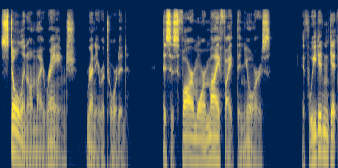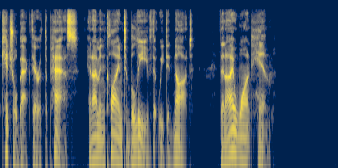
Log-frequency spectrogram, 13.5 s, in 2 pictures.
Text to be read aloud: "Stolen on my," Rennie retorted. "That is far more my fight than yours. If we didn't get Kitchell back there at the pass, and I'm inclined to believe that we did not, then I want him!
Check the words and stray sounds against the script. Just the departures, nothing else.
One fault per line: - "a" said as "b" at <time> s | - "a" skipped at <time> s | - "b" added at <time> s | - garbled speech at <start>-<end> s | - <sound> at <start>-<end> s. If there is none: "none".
- "range" added at 0.8 s
- "That" said as "This" at 3.2 s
